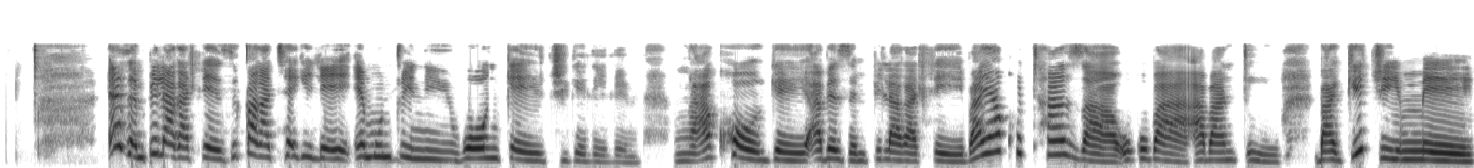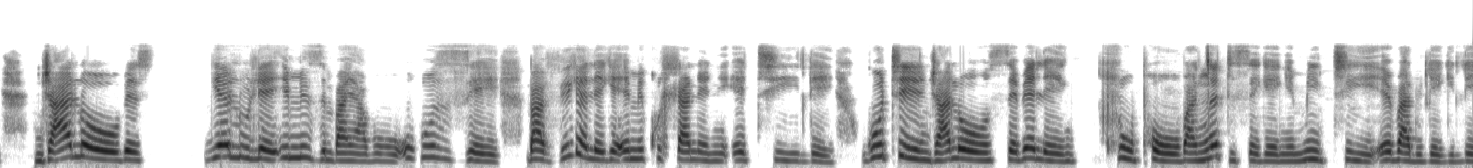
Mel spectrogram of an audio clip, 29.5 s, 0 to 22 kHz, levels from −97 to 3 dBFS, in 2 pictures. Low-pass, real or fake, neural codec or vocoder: 7.2 kHz; real; none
